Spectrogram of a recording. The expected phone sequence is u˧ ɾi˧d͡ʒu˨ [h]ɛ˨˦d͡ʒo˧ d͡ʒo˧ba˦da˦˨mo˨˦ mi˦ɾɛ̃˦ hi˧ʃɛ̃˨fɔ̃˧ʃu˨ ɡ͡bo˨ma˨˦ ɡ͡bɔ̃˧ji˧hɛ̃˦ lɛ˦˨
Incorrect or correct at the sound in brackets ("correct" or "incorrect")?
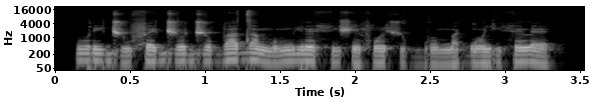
incorrect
